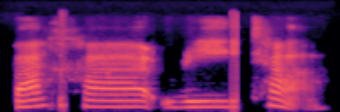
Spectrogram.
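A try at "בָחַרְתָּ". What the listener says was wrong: Okay, but it's the end of the syllable and it's silent. Va. Har. Ta.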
